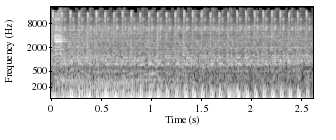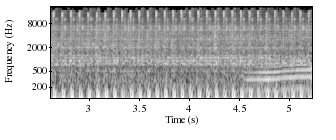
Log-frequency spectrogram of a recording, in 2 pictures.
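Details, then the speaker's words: Bajaj BS6 single-plug motorcycle after repairing a seized camshaft rocker: crisp even single-cylinder pulses, steady rate, no clatter or ticking; clutch smooth without jerking after the run. "ಕೂಲಿಂಗಲ್ಲೂ ಬಿಟ್ಟಿದೆ, ಓಡಿಸಿ ಎಲ್ಲ correct ಇದೆ. Clutch ಏನು jerking ಇಲ್ಲಲ್ಲ ಇವಾಗ? Smooth ಆಗಿದೆ ಅಲ್ಲ?"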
